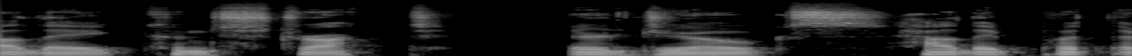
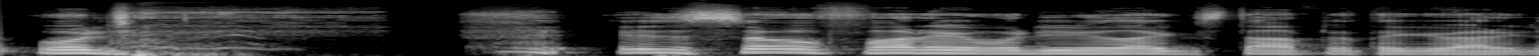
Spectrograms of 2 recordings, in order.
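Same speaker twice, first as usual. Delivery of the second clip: laughing; 7 semitones higher, 8 dB louder than usual. Real, not acted. Laughing at the joke.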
